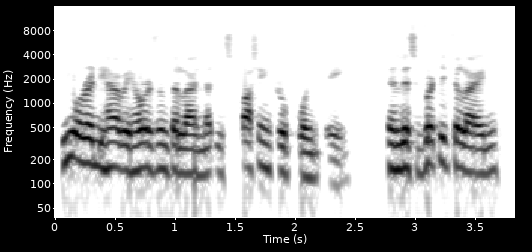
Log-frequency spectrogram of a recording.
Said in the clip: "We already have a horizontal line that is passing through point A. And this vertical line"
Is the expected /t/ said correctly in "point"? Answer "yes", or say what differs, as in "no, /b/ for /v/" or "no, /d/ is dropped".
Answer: yes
